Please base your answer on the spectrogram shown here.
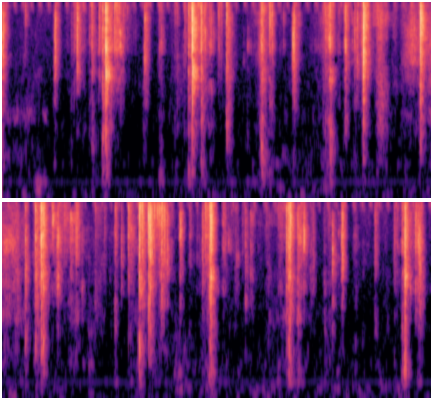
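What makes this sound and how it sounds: A metal utility blade shaves a solid purple soap bar, scraping and peeling off strips. The result is a quiet, irregular series of short, crisp, bright scraping and crackling bursts with almost no low end, each dying away almost instantly.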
